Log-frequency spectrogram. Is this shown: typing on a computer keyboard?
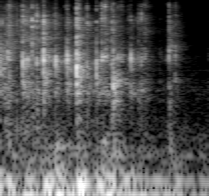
yes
